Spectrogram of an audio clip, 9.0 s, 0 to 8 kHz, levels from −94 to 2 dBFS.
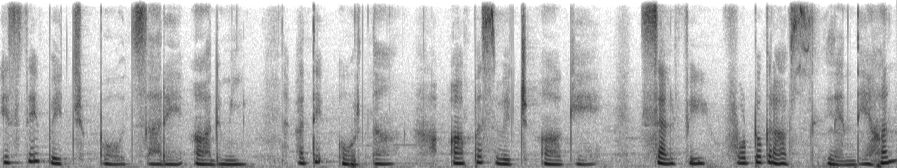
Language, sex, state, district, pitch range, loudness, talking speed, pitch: Punjabi, female, Punjab, Kapurthala, 205-255 Hz, -18 LUFS, 100 wpm, 225 Hz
